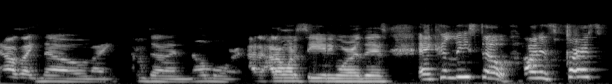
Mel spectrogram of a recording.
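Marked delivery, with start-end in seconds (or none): 0.4-3.9 low, weary self-quote; over it. Retold or imitated. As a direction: retell being completely done, pitched down. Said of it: "was just so over it".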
